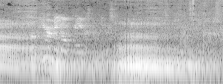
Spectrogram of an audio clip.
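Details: A sleeping Italian greyhound snoring: two long, low rasping breaths with a rough, rumbling texture, the second louder and swelling in the middle, all held in the deep low range.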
